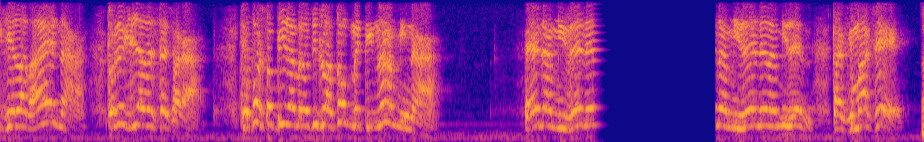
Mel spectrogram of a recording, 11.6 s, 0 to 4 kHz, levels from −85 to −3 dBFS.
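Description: From 7.42 to 8.96 s, packets were likely held up in transit and the jitter buffer ran empty, causing a call audio freeze. The last sound trails off as a brief fading buzz or hiss, then 1.31 s of silence, before the sound resumes exactly where it stopped, 1.52 s late, with nothing lost.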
